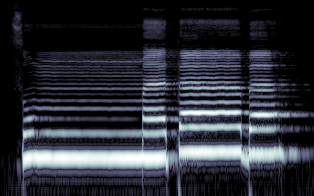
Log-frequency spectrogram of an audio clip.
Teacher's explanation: Mim tasydid hukumnya gunnah musyaddadah, sebab mimnya bertasydid. Cara membacanya didengungkan, bunyi m tahan kurang lebih 2 harokat.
